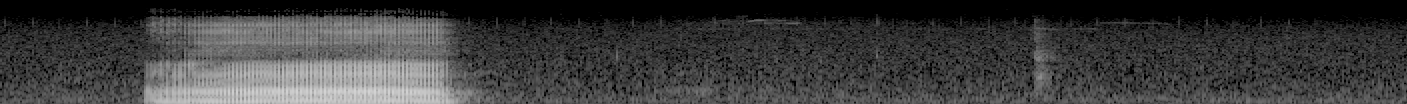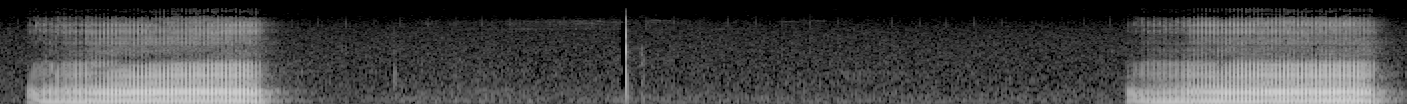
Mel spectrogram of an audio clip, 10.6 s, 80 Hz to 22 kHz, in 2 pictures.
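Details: Cavalier King Charles Spaniel asleep on the owner's leg, with three loud groaning snores about four seconds apart, around 14 a minute, and quiet breathing between; snoring.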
